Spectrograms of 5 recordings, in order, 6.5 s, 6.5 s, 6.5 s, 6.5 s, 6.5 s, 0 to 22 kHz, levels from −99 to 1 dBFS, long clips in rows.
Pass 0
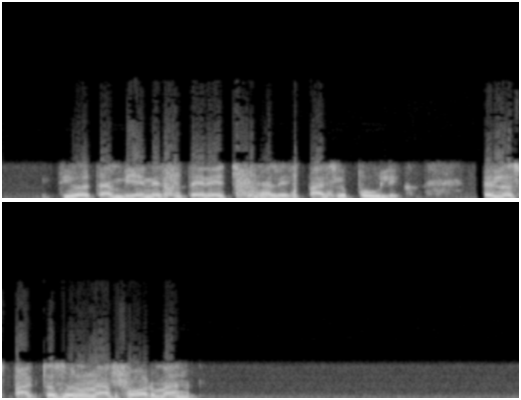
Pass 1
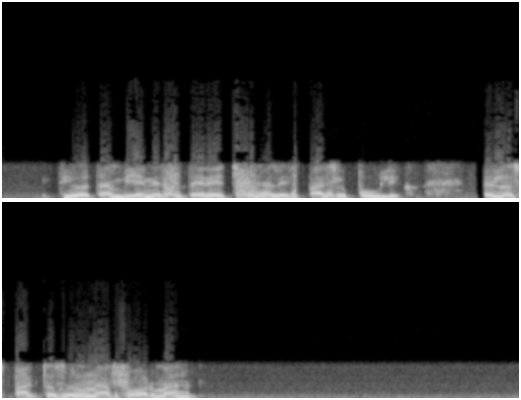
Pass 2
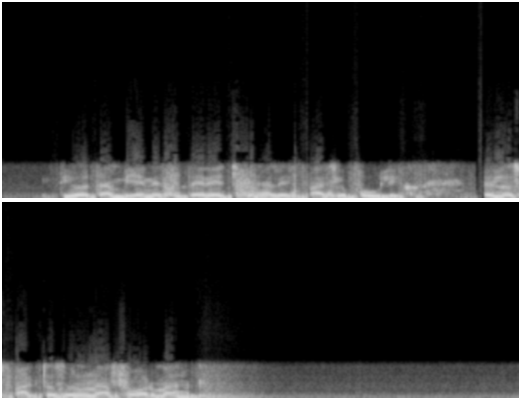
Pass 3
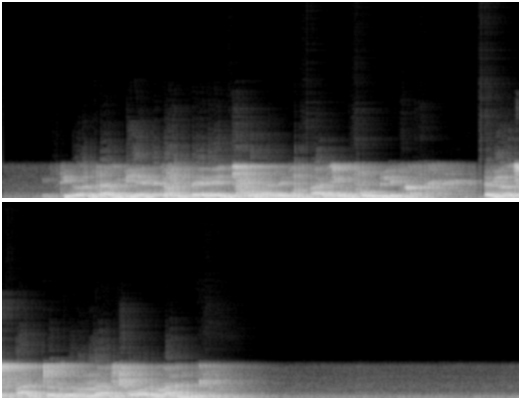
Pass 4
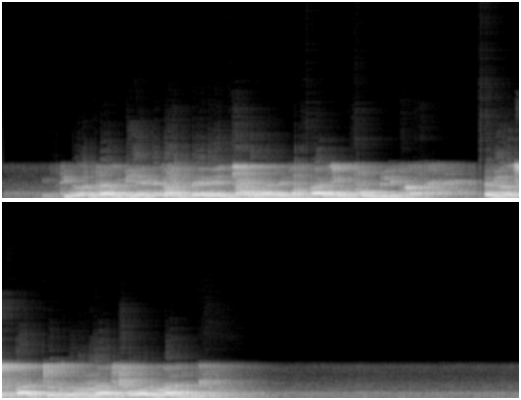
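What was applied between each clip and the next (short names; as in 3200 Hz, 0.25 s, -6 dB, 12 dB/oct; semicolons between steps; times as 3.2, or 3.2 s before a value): HPF 170 Hz 24 dB/oct; tilt -2 dB/oct; limiter -15.5 dBFS, peak gain reduction 7 dB; gain +5 dB
LPF 2700 Hz 6 dB/oct; notch 820 Hz, Q 12; sustainer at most 50 dB/s
spectral trails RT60 0.80 s; buzz 100 Hz, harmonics 37, -50 dBFS -6 dB/oct; de-hum 101.8 Hz, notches 27
fifteen-band EQ 160 Hz -6 dB, 630 Hz +12 dB, 2500 Hz -6 dB; gain -2.5 dB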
